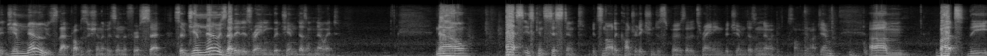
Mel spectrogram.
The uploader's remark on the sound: Unfortunately, the audio recording levels were too high, so there is a lot of distortion.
